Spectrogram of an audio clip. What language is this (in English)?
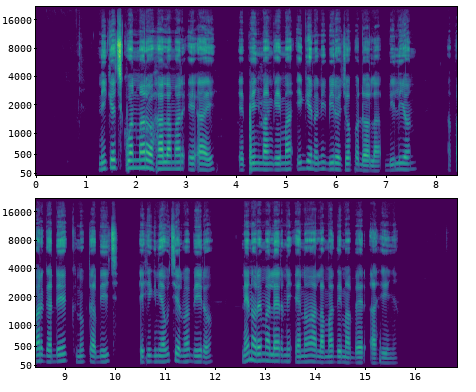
Luo (Kenya and Tanzania)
